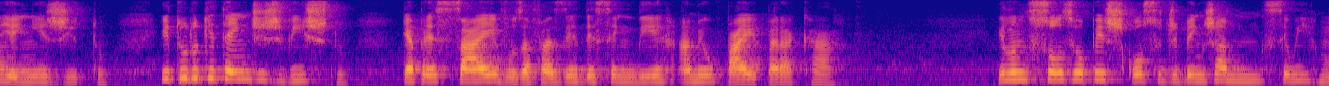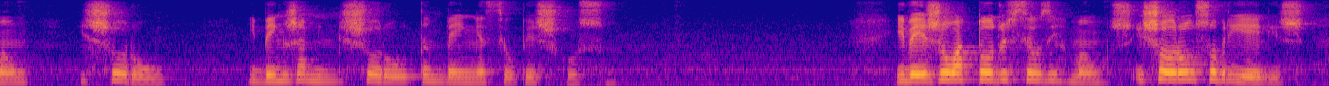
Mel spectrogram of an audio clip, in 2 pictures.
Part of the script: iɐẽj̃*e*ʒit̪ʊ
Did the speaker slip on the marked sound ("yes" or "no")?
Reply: no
